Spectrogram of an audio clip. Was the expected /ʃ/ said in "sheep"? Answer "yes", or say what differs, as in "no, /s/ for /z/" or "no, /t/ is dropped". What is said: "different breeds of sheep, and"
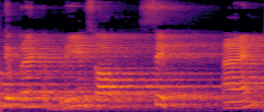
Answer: no, /s/ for /ʃ/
